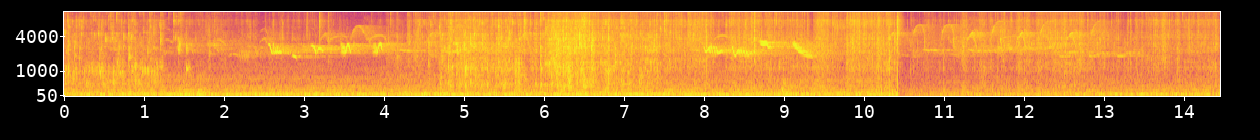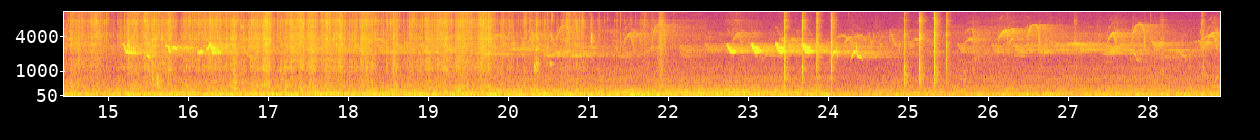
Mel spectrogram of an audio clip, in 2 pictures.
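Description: Birds chirping in short calls every few seconds over steady background noise. Near the start, water splashes into a plastic basin as it is poured from a plastic bag. Near the end comes a quick run of crinkling clicks from plastic wrapping being pulled off a toy figure.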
